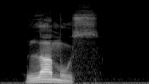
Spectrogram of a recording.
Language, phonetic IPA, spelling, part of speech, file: Polish, [ˈlãmus], lamus, noun, Pl-lamus.ogg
